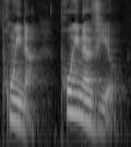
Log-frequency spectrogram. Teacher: Even the T in the word point disappears a little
